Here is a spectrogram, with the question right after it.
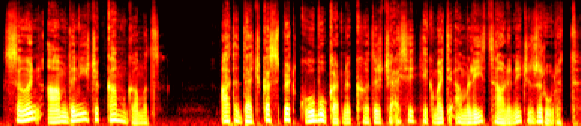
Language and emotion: Kashmiri, sad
